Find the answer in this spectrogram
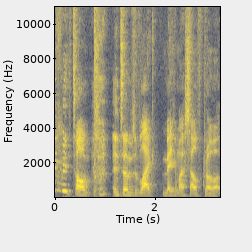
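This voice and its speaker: With ordinary pitch variation and a moderate pace, a man talks over noticeable background noise. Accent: British. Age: 20s. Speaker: esports player. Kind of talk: casual chat.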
